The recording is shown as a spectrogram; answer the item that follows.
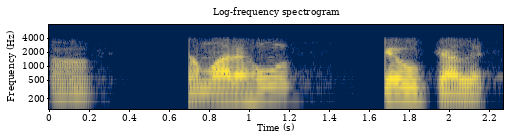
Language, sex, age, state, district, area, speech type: Gujarati, male, 18-30, Gujarat, Junagadh, urban, conversation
